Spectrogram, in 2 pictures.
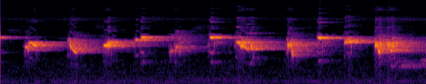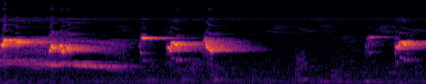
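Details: Sooty-headed bulbul in energetic song: a long series of bubbly, chirping whistles, each note slurring downward, delivered in quick succession, then a pause and a couple of final notes.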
